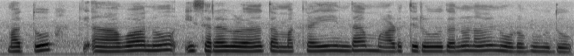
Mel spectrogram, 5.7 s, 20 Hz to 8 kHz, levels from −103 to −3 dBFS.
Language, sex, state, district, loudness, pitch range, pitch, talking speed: Kannada, female, Karnataka, Bidar, -15 LUFS, 200-220 Hz, 210 Hz, 105 wpm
